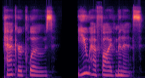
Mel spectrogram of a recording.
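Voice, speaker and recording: Woman doing an angry bossy young guy in an audiobook, short clipped orders, mid pitch. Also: steady tone, takes it slowly, lightly acted. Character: angry, commanding young man, protective and forceful.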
